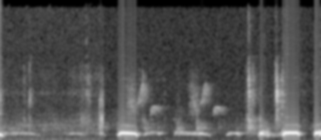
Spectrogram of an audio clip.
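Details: Morning coos of a kept spotted dove: a series of short, even, low hoots, some loud and some soft, with faint clicks and light rustling in between.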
